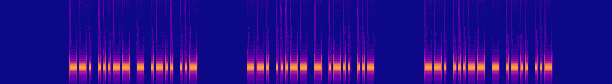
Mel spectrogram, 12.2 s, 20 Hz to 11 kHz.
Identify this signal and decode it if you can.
Morse code, heard as a keyed tone, about 25 wpm, 700 Hz. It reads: G3TLU G3TLU G3TLU
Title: DXCC-100 Call Signs - 5 Characters - Repeated 3x - 25wpm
